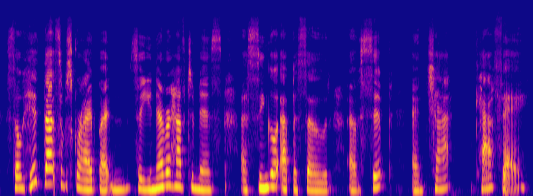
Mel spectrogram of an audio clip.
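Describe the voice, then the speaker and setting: A woman's voice: mid-range voice, slow. A woman hosting a podcast in a casual, chatty interview style. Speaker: podcast host.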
